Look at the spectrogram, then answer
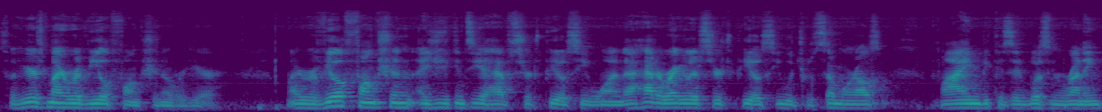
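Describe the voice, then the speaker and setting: A bright, sharp tone at a very fast pace with fairly even intonation. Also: man. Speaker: tech show host. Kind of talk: screen-share tutorial. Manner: casual, halting with fillers.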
